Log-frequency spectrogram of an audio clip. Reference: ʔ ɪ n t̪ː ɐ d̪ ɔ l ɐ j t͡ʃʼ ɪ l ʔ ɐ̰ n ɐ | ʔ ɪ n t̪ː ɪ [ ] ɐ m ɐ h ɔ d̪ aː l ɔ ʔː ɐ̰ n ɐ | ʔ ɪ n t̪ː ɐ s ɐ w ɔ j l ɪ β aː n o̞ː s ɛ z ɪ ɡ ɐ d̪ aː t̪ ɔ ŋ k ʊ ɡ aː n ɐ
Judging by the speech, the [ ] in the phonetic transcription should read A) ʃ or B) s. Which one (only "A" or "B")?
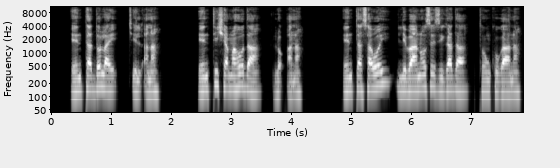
A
